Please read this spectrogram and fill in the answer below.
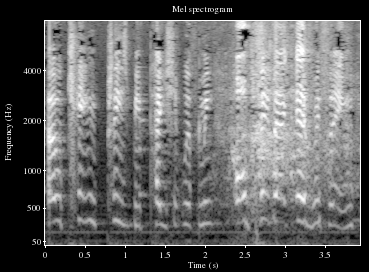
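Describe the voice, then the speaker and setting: A man's voice: very high-pitched, steady tone, normal speed, background noise. A man acting out comic parable figures, an angry king and begging debtors, in a hammy sermon skit. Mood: pleading. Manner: hammy, exaggerated shouting and pleading.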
